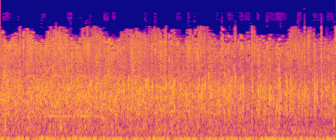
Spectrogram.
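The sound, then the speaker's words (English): A loud, steady round of applause from a large crowd for the graduates, dense clapping filling the whole clip without a break and no voices standing out. “We have to just give them one big round of applause before I start.”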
